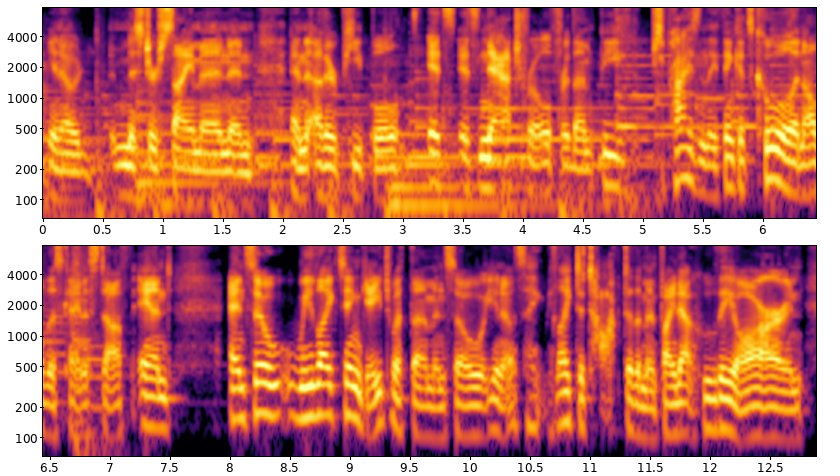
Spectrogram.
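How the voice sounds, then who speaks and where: A man's voice: lowish voice, fairly quick, music in the background. A man chatting casually and informally as an interview guest. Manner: informal, self-described silly. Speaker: cast member and interview guest.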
